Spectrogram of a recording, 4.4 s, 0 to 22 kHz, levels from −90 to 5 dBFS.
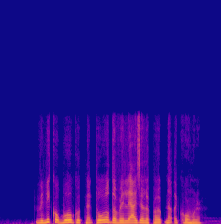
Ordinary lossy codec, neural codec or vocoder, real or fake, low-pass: none; codec, 16 kHz in and 24 kHz out, 0.4 kbps, LongCat-Audio-Codec, four codebook decoder; fake; 10.8 kHz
